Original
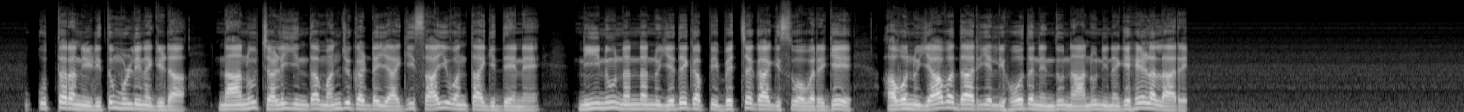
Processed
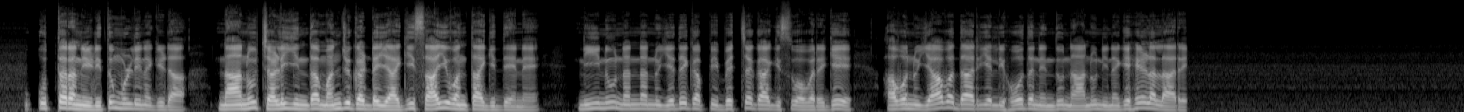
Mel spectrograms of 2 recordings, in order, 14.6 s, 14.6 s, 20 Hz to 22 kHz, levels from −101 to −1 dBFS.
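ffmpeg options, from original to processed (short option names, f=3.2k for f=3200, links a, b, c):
-af "volume=6.5dB,afade=t=out:st=0.79:d=0.72:silence=0.298538,afade=t=in:st=1.51:d=1.07:silence=0.334965,afade=t=out:st=4.54:d=0.53:silence=0.421697"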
